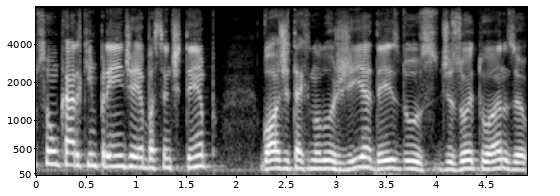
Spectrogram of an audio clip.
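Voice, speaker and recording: Podcast guest: man, early thirties, mid-pitched, explanatory, conversational. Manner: explanatory, frequently adds tag questions. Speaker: guest, tech entrepreneur and CEO. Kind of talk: conversational podcast interview storytelling.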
